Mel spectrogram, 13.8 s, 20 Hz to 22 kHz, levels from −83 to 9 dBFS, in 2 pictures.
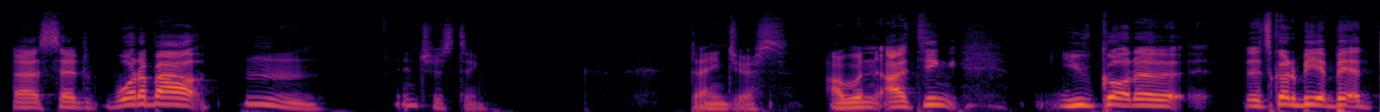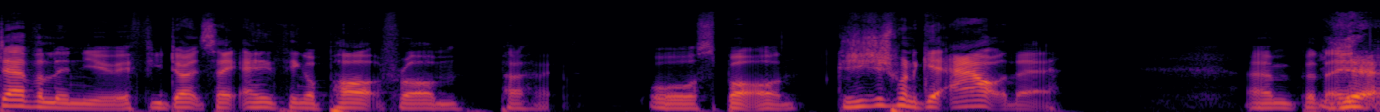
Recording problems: abrupt cut into speech; at the end

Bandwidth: 14.5 kHz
